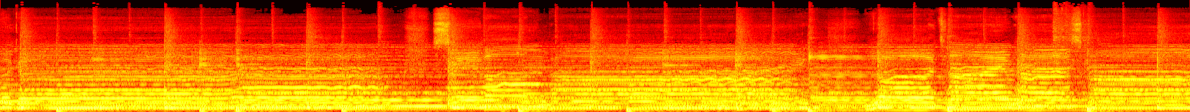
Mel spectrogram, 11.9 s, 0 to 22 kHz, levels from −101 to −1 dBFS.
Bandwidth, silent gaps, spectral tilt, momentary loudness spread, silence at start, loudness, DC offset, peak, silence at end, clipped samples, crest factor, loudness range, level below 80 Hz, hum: 17 kHz; none; -6 dB/octave; 3 LU; 0 s; -17 LUFS; under 0.1%; -2 dBFS; 0 s; under 0.1%; 14 dB; 1 LU; -34 dBFS; none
